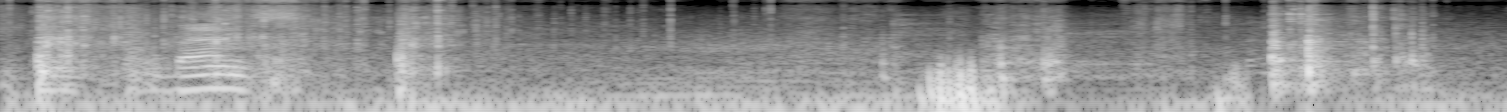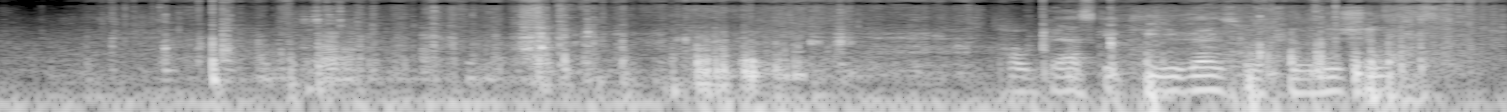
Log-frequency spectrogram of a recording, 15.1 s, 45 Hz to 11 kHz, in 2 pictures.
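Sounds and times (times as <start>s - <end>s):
metal parts knocking and clinking: 0.0s - 2.6s.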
